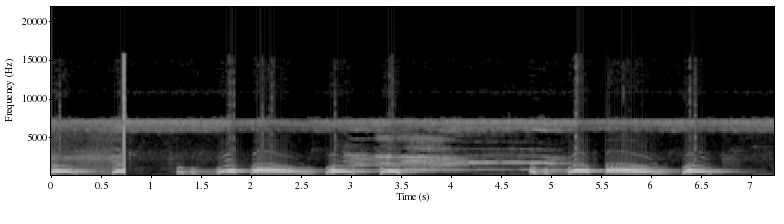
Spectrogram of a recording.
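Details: Champion master-recording song of a frequently singing spotted dove (2022), meant for training doves: repeated hooked coos and a long drawn coo, interrupted by a sharp click, with a steady whistle-like tone briefly overlapping mid-phrase.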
